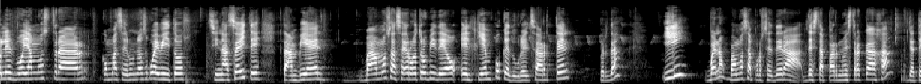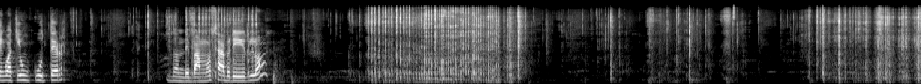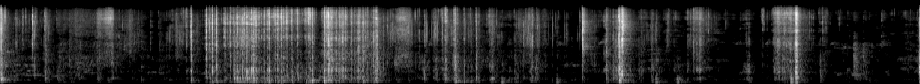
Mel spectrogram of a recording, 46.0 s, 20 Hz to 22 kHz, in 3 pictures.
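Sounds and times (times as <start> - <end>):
cardboard rustling: 16.4 - 44.6
cardboard ripping: 20.6 - 27.8, 28.4 - 44.6
box cutter slitting tape: 21.2 - 24.3, 28.7 - 31.6, 33.8 - 41.6, 43.5 - 44.4.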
